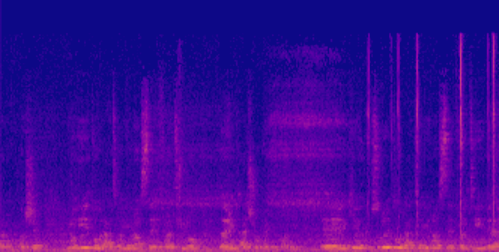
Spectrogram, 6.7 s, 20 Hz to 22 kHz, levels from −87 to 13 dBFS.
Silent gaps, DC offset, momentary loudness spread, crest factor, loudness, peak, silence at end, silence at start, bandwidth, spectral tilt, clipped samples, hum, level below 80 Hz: none; under 0.1%; 12 LU; 22 dB; -35 LUFS; -12 dBFS; 0 s; 0 s; 19.5 kHz; -4.5 dB/octave; under 0.1%; none; -86 dBFS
